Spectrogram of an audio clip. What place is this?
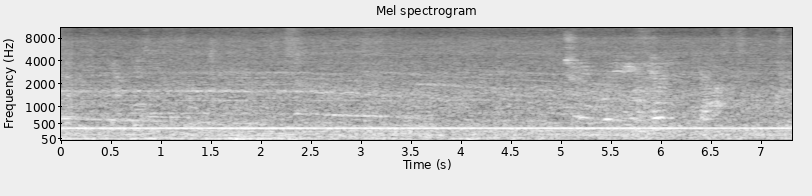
on a subway train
